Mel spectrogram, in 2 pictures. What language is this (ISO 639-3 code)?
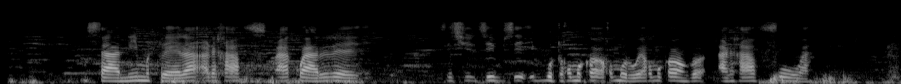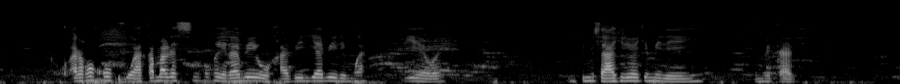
myx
